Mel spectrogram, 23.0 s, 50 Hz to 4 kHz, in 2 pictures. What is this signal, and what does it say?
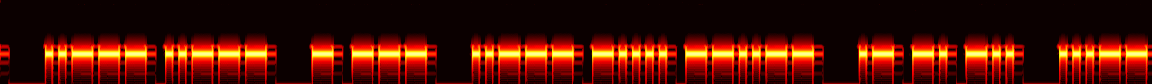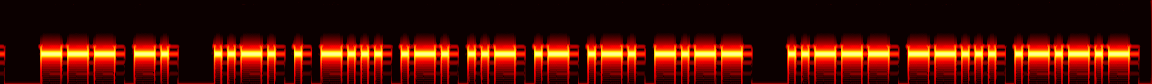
Morse code, heard as a keyed tone, about 18 wpm, 750 Hz. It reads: 22 TO 26, AND 3 ON FEBRUARY 27.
